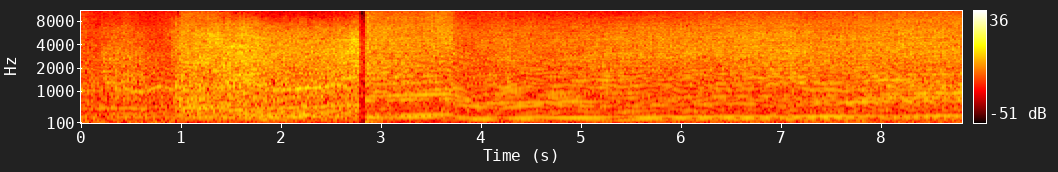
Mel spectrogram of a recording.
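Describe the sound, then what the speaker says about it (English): A 1991 Honda Civic in a racing video game revs hard and then cuts briefly before the engine settles into a sustained, even whine at high speed, close and loud, with no talking. "Big Boy Bets is running a 1991 Honda Civic Ace IR2, a reliable compact with decent agility"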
